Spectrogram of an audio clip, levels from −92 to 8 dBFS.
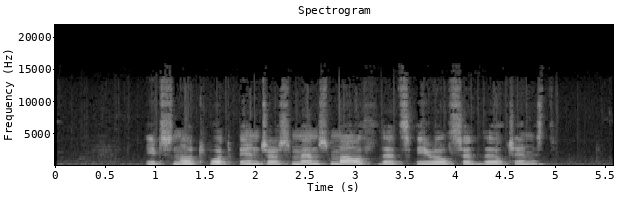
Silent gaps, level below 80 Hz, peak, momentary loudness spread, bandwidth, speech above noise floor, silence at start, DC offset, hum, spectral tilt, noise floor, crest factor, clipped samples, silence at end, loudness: none; -52 dBFS; -6 dBFS; 7 LU; 14.5 kHz; 33 dB; 0.9 s; under 0.1%; none; -5.5 dB/octave; -57 dBFS; 18 dB; under 0.1%; 0.7 s; -25 LUFS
